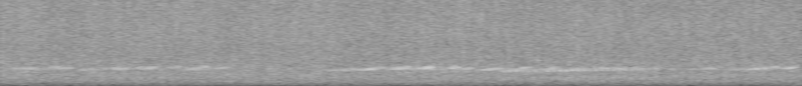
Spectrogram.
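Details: Frogs by a forest river give a string of quick high croaks, thin at first then stronger past the midpoint, set over the constant hiss of running water.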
